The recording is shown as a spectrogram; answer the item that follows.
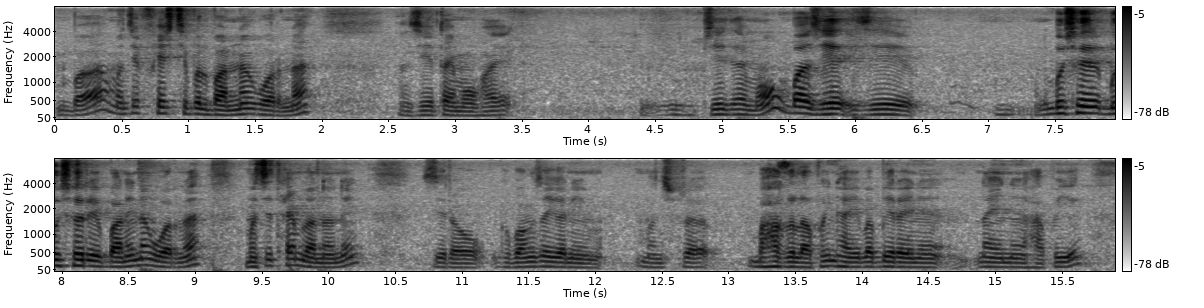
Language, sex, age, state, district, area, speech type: Bodo, male, 30-45, Assam, Kokrajhar, rural, spontaneous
